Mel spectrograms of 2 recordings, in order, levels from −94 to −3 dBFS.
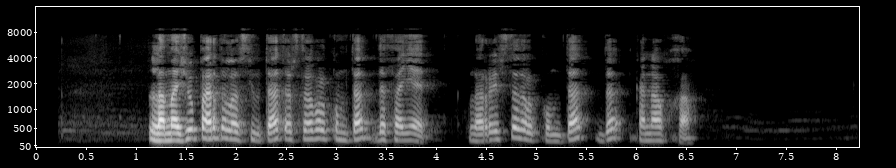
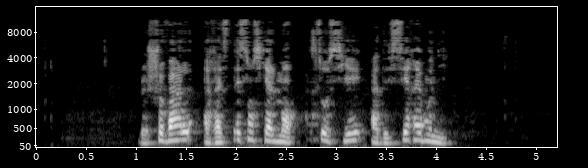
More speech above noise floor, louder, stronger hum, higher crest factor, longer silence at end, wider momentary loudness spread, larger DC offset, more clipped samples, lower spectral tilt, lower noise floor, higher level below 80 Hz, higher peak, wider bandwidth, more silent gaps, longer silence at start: about the same, 55 dB vs 57 dB; about the same, -27 LUFS vs -25 LUFS; neither; about the same, 26 dB vs 22 dB; first, 1.7 s vs 1.1 s; first, 18 LU vs 9 LU; neither; neither; about the same, -4.5 dB/octave vs -5.5 dB/octave; about the same, -81 dBFS vs -81 dBFS; second, -88 dBFS vs -68 dBFS; about the same, -2 dBFS vs -4 dBFS; second, 8 kHz vs 11.5 kHz; neither; about the same, 1.15 s vs 1.05 s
